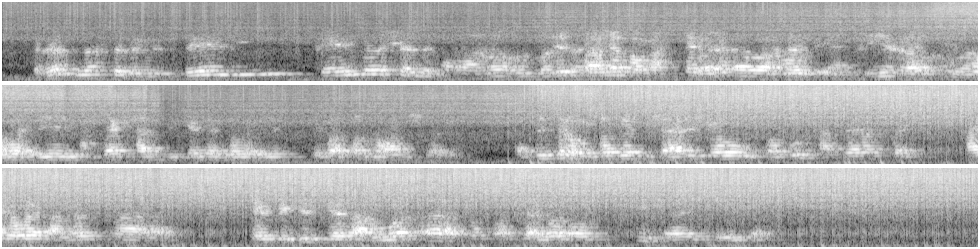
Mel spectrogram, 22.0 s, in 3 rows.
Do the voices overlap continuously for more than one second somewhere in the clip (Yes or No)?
Yes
